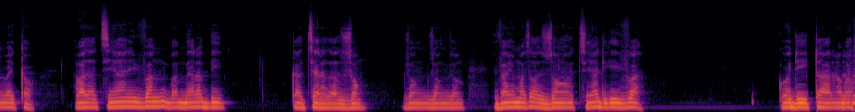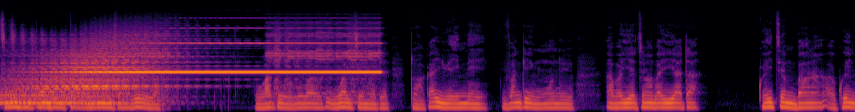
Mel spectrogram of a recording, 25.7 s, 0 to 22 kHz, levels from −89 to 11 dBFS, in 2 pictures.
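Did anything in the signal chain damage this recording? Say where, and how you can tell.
Yes. From 12.63 to 18.7 s there's a feedback howl. Two devices in the same room are on the call, so the audio runs from one loudspeaker into the other's microphone and back again. Each pass comes back louder, and the sound narrows to a tone around 1.5 kHz. The loop repeats roughly every 150 ms, and the howl peaks about 9 dB above the speech. It continues until the loop is broken.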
